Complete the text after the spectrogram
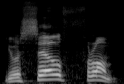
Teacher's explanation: as if it's one letter f one sound like that yourself from don't separate them don't say self from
